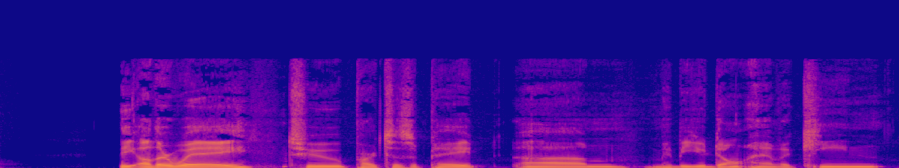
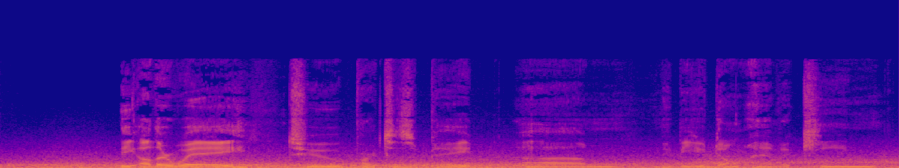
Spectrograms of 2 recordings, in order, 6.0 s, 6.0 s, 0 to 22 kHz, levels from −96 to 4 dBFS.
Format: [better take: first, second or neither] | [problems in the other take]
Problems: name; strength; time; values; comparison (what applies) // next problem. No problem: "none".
first | wind noise on the microphone; heavy; 4 dB below the speech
